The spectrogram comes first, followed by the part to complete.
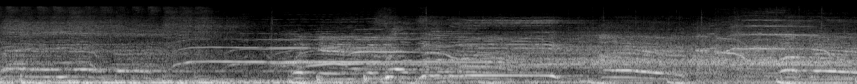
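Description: Live amplified pop music with singing and a strong bass beat; about two seconds in the bass thins out and many voices yell and whoop over the music.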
